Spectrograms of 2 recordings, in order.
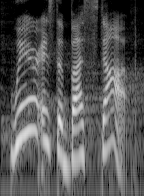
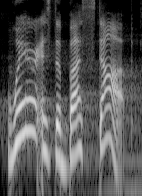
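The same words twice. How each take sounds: The two takes are said the same way.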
